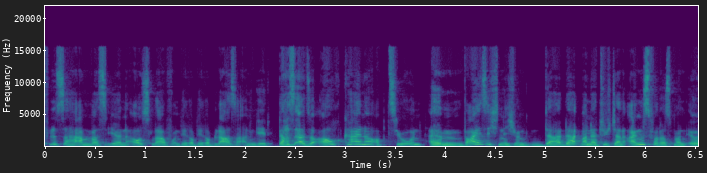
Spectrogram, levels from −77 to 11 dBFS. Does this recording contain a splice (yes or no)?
yes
